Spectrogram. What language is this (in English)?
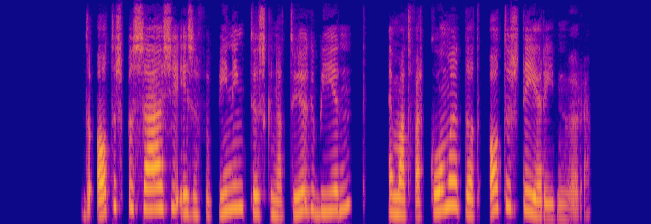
Western Frisian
